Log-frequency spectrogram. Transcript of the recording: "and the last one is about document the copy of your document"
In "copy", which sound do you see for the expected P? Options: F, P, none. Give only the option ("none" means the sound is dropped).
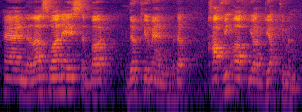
F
